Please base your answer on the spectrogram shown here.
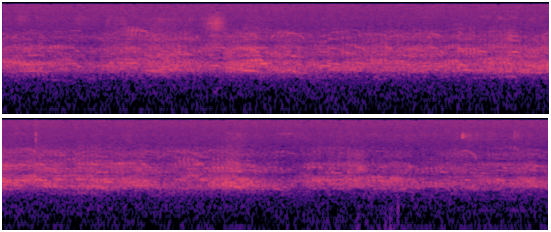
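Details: On southward migration through Georgia and Tennessee, many sandhill cranes circle low and close overhead: a dense, distant wall of rattling, bugling calls rises and falls steadily throughout.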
